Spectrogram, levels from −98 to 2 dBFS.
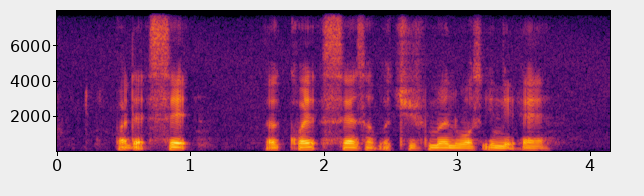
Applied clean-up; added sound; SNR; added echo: neural mask model Resemble Enhance denoiser.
